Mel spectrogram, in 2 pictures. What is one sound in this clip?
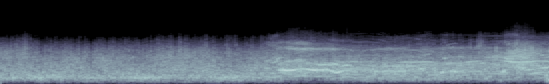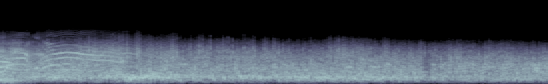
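A wooden bridge creaks, cracks and crashes down with a heavy rumble.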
